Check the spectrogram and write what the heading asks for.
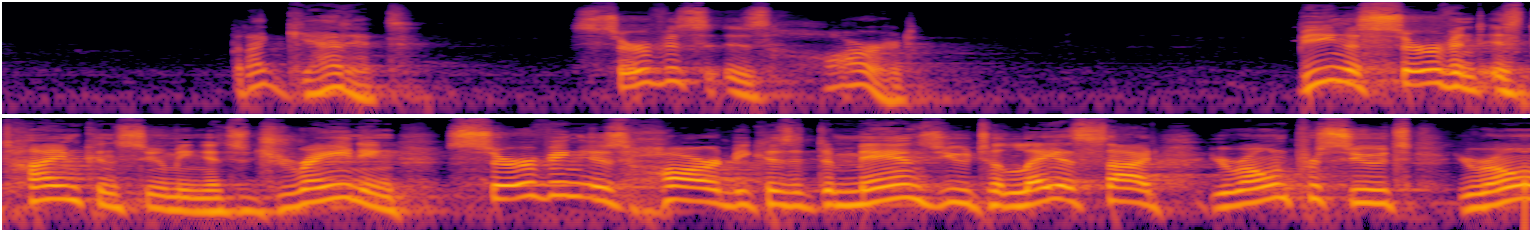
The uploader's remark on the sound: Midland Evangelical Free Church Sermon Audio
